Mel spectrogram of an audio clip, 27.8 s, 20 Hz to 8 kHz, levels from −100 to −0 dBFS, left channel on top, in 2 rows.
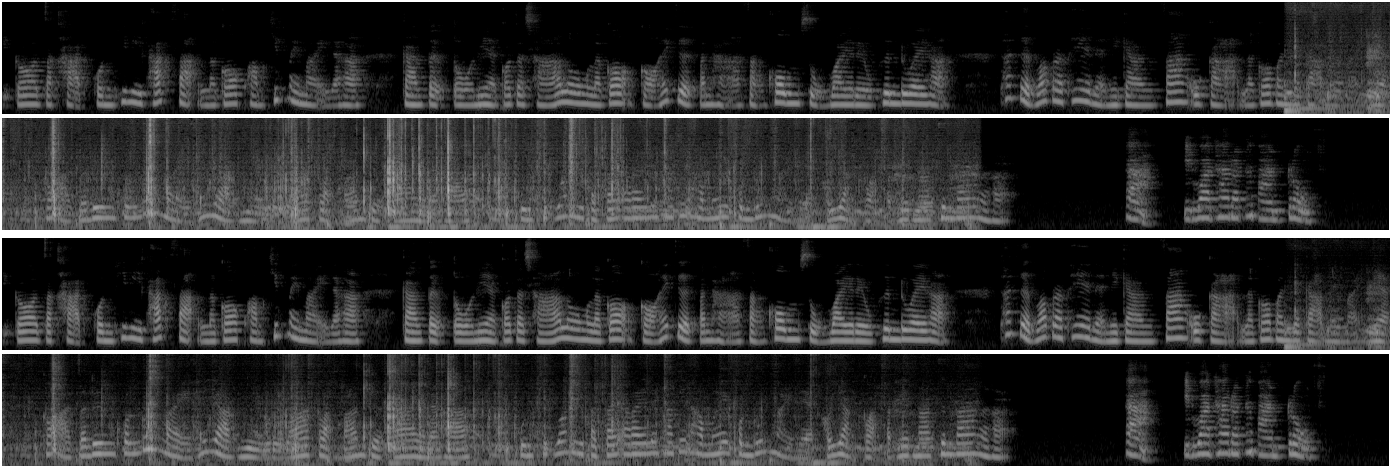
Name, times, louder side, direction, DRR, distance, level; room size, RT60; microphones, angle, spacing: voice 1, 0.0-24.0, right 3 dB, 65° right, 9 dB, 0.6 m, -50 dB
sound 1, 12.8-23.7, left 7 dB, 65° left, 0.5 m, -47 dB
voice 2, 25.7-27.1, right 2 dB, 45° right, 5 dB, 1.5 m, -50 dB
13.5 x 4.9 x 2.8 m, 0.28 s
head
